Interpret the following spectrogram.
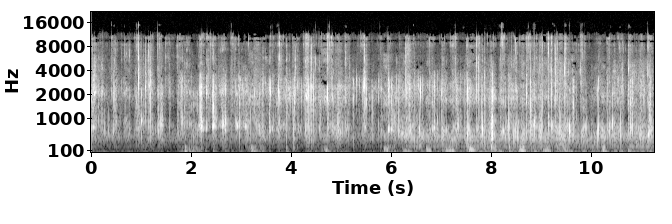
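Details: A dog called Max eagerly licks peanut butter and bits of kibble from an orange mat. A busy, continuous run of moist clicks and smacks comes through, with light crunching throughout and no talking.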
